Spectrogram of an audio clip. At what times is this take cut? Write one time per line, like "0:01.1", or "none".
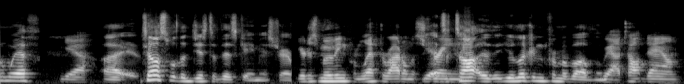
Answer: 0:01.4
0:02.9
